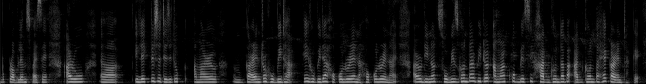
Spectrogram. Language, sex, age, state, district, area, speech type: Assamese, female, 18-30, Assam, Charaideo, urban, spontaneous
